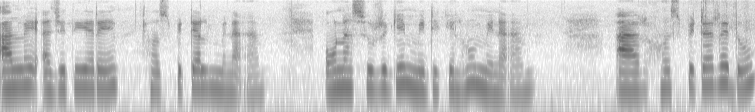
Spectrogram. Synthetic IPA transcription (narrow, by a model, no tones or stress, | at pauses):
alɛʔad͡ʒut̪ijaɾɛ | hɔspiʈalmɛnaʔa | ɔnasuɾːɛɡɛmeɖikɛlɦɔ̃mɛnaʔa | aɾhɔspiʈalɾɛd̪ɔ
